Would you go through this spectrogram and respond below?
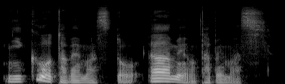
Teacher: The pitch of ta in tabemasu is lowered.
